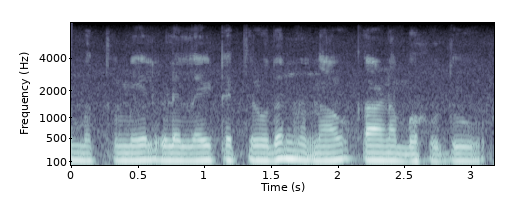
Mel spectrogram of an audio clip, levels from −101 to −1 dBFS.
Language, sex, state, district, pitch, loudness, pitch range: Kannada, male, Karnataka, Koppal, 115 Hz, -16 LUFS, 115-120 Hz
